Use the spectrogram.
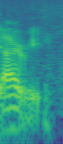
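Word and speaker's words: Eyrie: of the errands of the iry or the Erie iie is the American pronunciation that I use and then there's an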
